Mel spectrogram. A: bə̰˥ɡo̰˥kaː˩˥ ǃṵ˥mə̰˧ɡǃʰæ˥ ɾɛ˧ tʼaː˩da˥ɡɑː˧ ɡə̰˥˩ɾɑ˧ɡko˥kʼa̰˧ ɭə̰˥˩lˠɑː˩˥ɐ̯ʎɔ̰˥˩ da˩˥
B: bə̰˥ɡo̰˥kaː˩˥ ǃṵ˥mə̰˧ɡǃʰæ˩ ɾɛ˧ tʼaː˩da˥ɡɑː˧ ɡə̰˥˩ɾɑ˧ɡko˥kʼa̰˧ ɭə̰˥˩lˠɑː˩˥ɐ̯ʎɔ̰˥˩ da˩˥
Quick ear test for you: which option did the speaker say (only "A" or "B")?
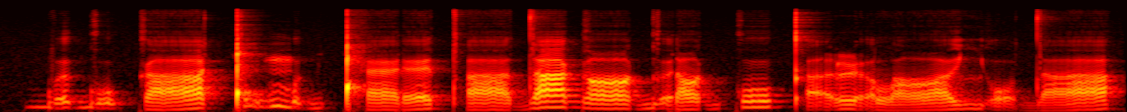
B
